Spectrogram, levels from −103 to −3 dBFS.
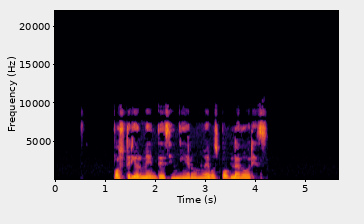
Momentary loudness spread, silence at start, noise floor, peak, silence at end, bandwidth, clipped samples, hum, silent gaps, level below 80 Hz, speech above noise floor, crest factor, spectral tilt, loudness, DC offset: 5 LU; 1.2 s; under -90 dBFS; -10 dBFS; 1.45 s; 9.6 kHz; under 0.1%; none; none; -74 dBFS; over 62 dB; 20 dB; -5 dB/octave; -29 LUFS; under 0.1%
